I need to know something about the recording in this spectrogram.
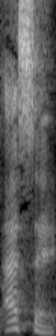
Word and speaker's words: SE: the rumored iPhone 5 SE was announced which is actually pronounced essay it will be 4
